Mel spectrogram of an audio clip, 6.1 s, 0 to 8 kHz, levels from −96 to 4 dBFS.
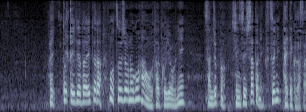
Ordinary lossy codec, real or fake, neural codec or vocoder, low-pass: none; real; none; none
